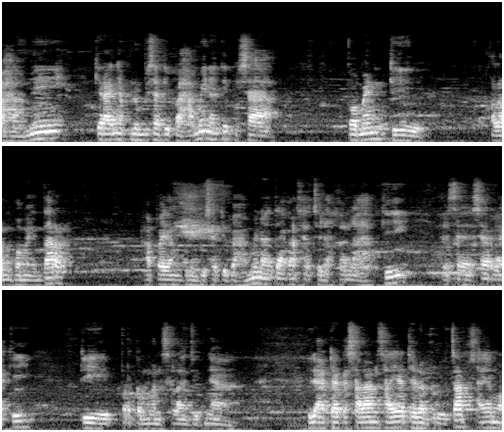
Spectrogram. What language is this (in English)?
Indonesian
